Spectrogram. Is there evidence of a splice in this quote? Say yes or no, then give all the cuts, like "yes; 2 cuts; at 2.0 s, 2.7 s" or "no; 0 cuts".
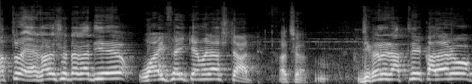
no; 0 cuts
